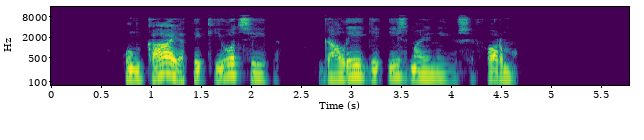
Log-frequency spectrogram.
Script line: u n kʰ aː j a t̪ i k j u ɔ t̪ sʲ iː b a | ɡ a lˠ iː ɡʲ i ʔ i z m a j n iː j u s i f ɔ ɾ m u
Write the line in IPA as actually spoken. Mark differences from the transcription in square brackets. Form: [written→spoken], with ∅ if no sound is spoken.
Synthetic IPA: u n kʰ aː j a t̪ i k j u ɔ t̪ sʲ iː [b→ɡ] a | ɡ a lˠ iː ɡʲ i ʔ i z m a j n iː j u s i f ɔ ɾ m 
